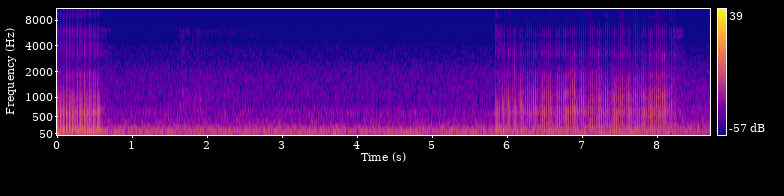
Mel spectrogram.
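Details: An 8-month-old pug snoring.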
